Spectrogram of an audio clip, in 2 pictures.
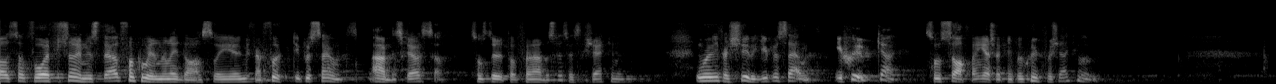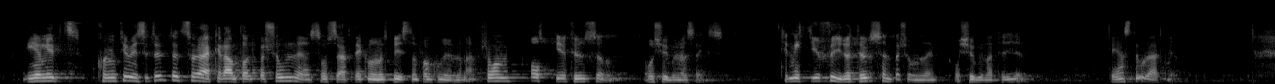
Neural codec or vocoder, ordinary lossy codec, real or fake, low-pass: codec, 16 kHz, 1 kbps, X-Codec, HuBERT features, trained on general audio; none; fake; none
